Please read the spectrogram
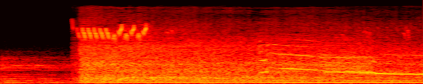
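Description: Outdoor ambience cuts in suddenly under a second in. It carries a quick run of high bird chirps, then, from about two and a half seconds, a long drawn-out animal wail that slides down a little in pitch and then holds steady.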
